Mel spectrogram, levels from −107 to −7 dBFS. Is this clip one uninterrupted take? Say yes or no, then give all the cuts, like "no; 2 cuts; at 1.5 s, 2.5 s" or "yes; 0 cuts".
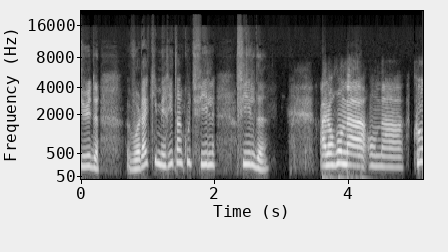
no; 2 cuts; at 2.3 s, 3.5 s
